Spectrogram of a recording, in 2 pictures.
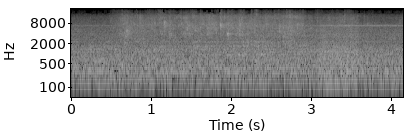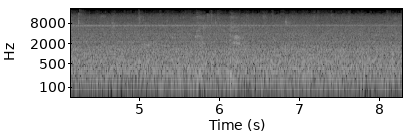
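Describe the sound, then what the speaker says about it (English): Water kefir is poured through a strainer and a funnel, giving a steady, close trickling and splashing stream of liquid that runs without pause for several seconds. "So what we have is a strainer to catch the kefir grains, a funnel to funnel the kefir water into it."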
